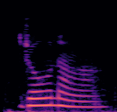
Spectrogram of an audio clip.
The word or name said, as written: Jonah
